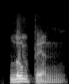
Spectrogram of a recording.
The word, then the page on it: lupine: American English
